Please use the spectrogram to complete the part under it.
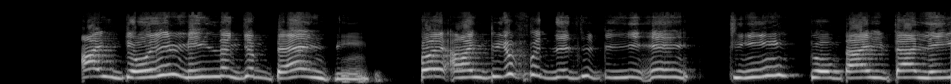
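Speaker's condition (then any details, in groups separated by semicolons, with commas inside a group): Cerebral palsy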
